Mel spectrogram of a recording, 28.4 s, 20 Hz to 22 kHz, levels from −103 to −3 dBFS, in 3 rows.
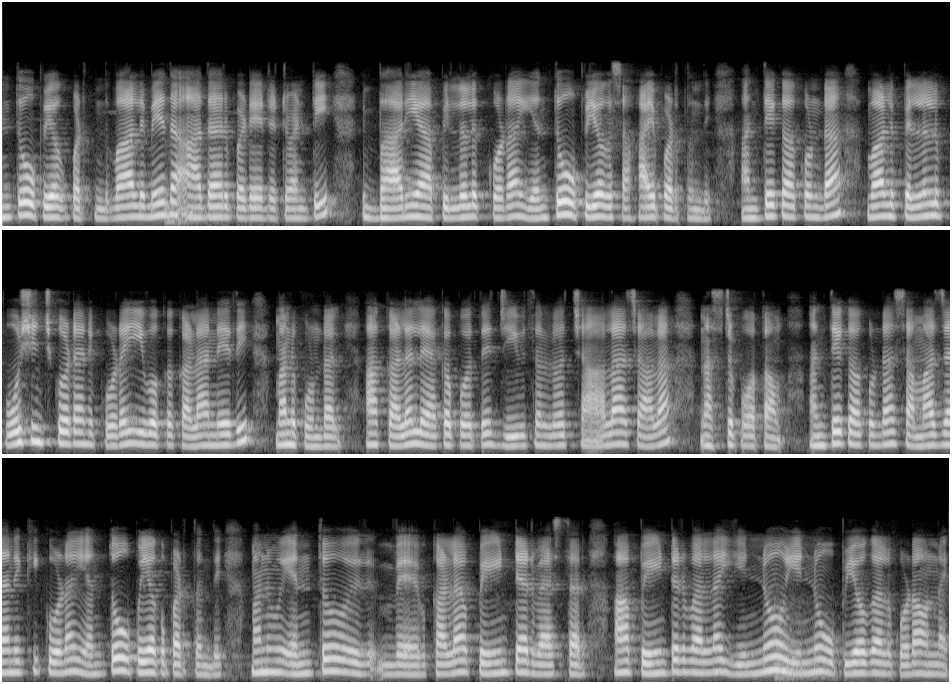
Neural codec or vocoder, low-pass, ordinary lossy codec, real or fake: none; 7.2 kHz; none; real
